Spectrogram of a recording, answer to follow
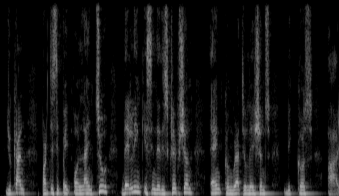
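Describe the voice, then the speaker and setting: A man from Spain with a Spanish accent, a native Spanish speaker hosting a news commentary show in an upbeat, emphatic, slightly halting way. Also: on the high side. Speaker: crypto news channel host.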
